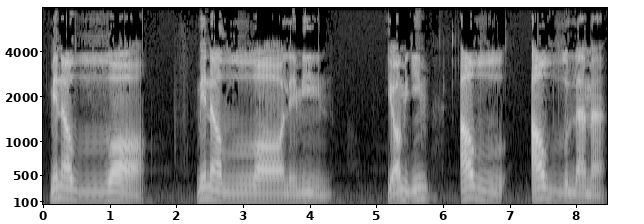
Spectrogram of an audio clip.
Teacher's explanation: حالا وقتی که حرف ضا رو تلفظ میکنیم، دقت کنید، حرف ضا دیگه صفت استطاله نداره. نوک زبان مثل حرف ذال برخورد میکنه به بالای دندانهای، نوک دندانهای صنایع بالا به این شکل، من ضا من الظالمین، یا میگیم اظلمه.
